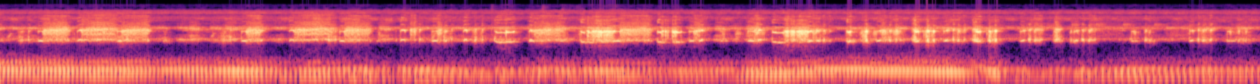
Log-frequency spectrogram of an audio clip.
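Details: Frogs croaking at night, a dense chorus of harsh, rattling croaks pulsing irregularly, overlapping calls with a steady low hum beneath, heard as a calming natural night soundscape.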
